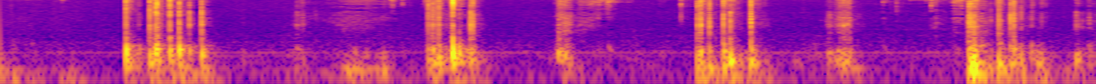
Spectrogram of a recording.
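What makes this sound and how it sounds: A flat, solid blue glitter faux leather sheet is tapped and scratched with long gold metal finger-jewelry nail caps. The result is a quiet series of short, crisp, bright scratchy bursts with dull low taps. They come in about four main clusters, each with a faint tonal hum underneath.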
